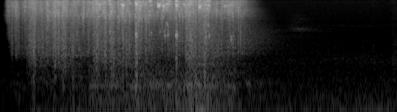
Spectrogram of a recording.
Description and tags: Skittering bugs
Just a quick little background noise I made. Includes skittering, and high pitched chirping.
ambient, dungeon, insects, ambiance, creepy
